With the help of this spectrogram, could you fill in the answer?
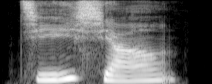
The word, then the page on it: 吉祥: jí xiáng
